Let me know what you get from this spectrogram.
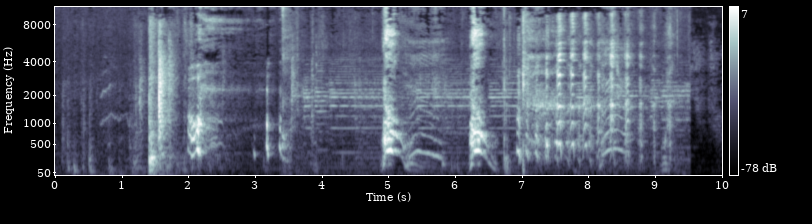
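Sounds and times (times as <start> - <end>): dog barking: 4.9 - 5.4, 6.2 - 6.7.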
